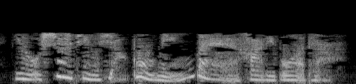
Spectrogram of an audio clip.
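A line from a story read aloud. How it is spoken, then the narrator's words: Small voice in ear. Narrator (Chinese): 一个小声音在哈利的耳边说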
